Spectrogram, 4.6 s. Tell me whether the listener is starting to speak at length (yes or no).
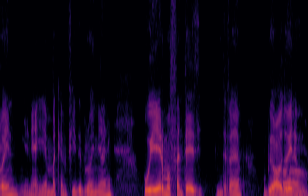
yes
